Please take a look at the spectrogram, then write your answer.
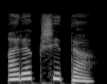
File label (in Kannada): "ಅರಕ್ಷಿತ", kannada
